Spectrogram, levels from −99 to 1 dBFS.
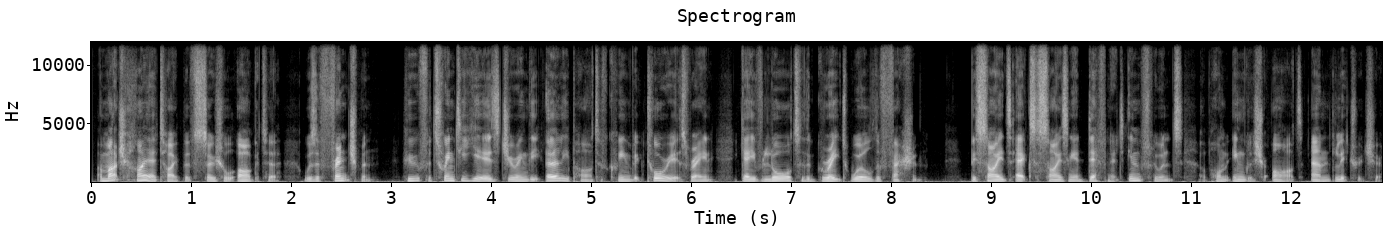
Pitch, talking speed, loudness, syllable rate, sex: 130 Hz, 185 wpm, -22 LUFS, 6.1 syllables/s, male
